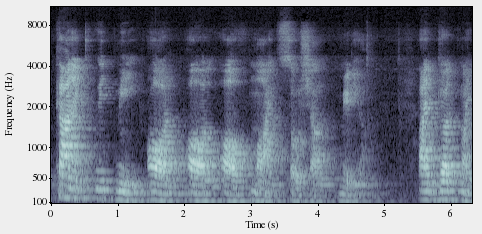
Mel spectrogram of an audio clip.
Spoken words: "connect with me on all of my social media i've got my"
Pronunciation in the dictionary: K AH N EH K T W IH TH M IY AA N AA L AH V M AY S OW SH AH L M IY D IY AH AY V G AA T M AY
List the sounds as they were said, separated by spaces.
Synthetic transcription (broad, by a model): K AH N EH K T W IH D M IY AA L AA L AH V M AY S OW SH AH L M IY D IY AH AY V G AA T M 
